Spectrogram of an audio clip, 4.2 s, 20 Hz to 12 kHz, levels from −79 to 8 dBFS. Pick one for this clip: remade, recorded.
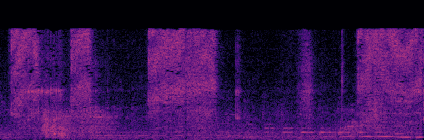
recorded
